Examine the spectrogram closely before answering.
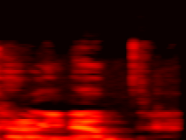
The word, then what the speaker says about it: Kolina: to my channel uh I am kolina and yeah that that is how you pronounce it uh you call me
